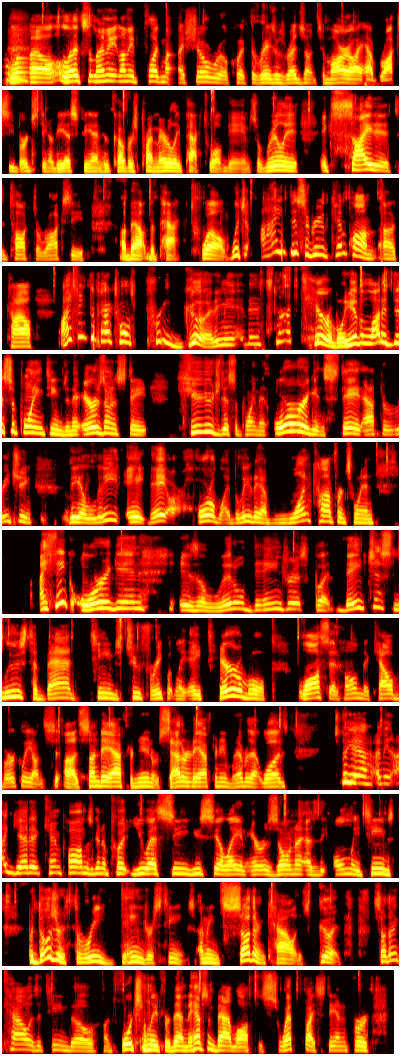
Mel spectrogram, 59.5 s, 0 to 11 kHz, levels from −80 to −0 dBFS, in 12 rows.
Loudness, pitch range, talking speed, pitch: -18 LUFS, 160-225 Hz, 170 wpm, 180 Hz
